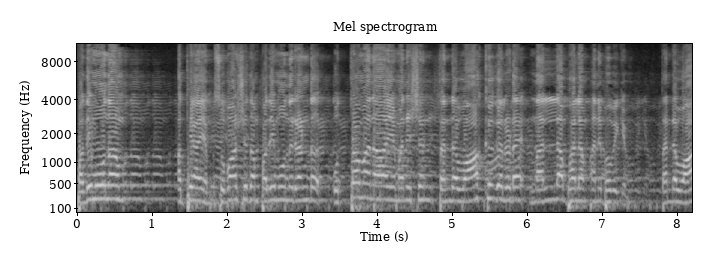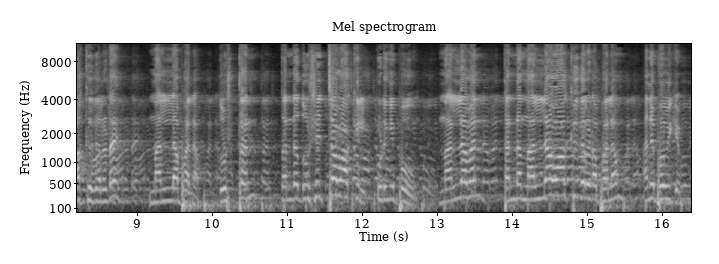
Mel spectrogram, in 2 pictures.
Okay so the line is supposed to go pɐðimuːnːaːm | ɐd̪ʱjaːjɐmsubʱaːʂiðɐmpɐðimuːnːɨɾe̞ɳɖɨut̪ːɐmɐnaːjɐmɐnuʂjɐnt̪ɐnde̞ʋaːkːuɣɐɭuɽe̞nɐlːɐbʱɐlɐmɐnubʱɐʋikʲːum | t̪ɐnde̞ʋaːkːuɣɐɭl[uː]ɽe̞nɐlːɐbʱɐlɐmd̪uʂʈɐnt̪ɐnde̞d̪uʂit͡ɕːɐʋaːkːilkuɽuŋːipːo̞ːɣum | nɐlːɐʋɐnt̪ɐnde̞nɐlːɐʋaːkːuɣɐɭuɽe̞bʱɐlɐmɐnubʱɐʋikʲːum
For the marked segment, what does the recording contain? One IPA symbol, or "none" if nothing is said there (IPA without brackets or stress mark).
u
